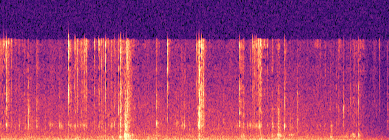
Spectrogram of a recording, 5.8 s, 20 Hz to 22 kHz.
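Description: A metal utility blade slices thin strips off a solid, hand-sized translucent yellow bar of soap embossed with "00 GRS", held in fingers with pink nails. The cutting makes quiet, bright, crisp scraping crackles and irregular sharp clicks over a faint low hum.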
